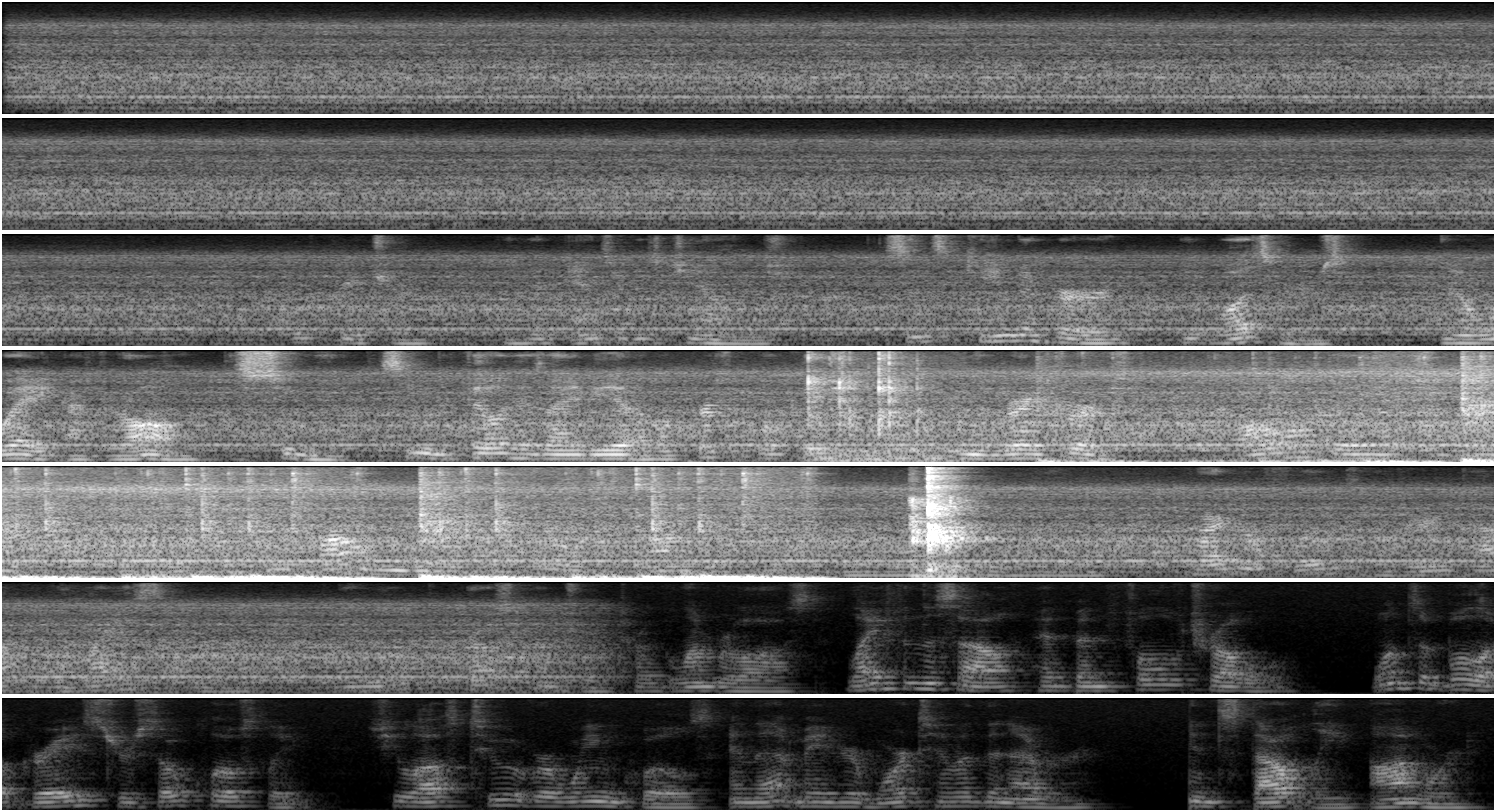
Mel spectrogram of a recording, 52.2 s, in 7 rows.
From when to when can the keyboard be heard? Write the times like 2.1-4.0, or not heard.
26.4-34.7.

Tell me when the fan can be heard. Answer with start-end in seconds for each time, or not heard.
0.0-40.5.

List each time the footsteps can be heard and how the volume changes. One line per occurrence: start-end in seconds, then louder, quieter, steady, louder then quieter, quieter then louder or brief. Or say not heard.
not heard.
